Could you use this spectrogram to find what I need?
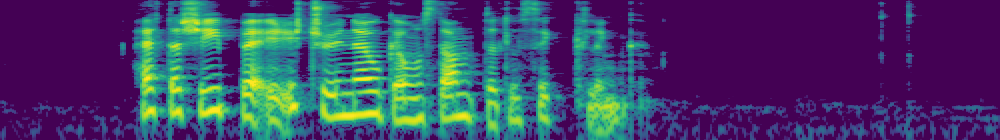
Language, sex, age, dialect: Faroese, female, 15-35, Norðurstreymoy/Eysturoy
